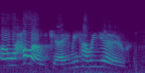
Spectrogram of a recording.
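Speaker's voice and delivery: fake posh voice. A radio guest greets the host on air, put-on posh voice. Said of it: "That was a lovely posh voice you put on there".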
